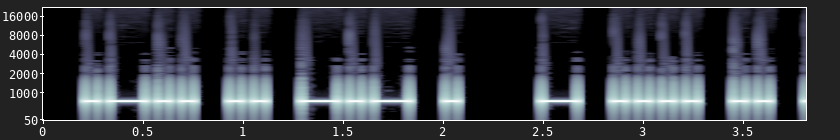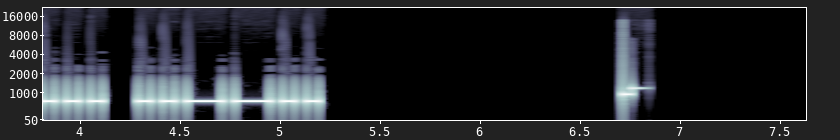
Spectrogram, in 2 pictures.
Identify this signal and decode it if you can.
Morse code, heard as a keyed tone, about 20 wpm, 700 Hz. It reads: LIKE THIS?
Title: Sentences from Top 200 Words 20wpm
